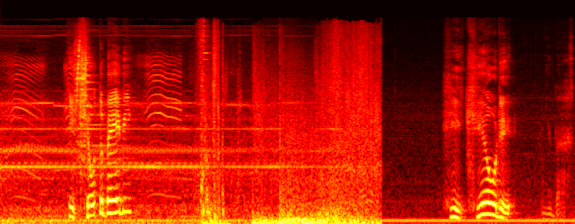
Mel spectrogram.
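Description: A young man exclaims loudly and excitedly into a microphone, close by.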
